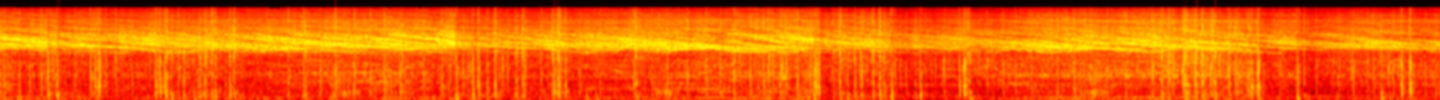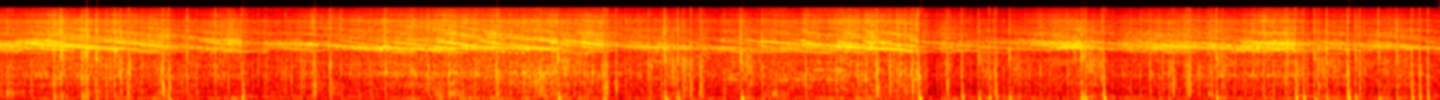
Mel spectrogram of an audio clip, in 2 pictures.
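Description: Fireworks display: a dense, continuous barrage of bangs and crackling, with many overlapping whistles that fall in pitch.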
